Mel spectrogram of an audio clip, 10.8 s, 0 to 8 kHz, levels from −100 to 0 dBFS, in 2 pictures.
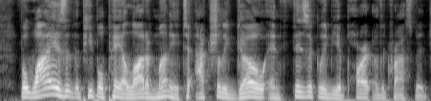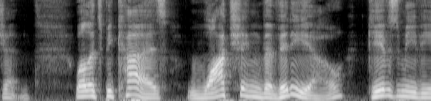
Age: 30-49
